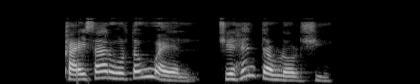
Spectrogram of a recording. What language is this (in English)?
Pashto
